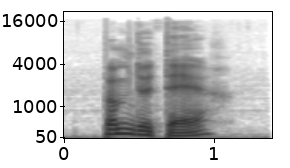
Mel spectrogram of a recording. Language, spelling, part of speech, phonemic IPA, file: French, pomme de terre, noun, /pɔm də tɛʁ/, Fr-pomme de terre.ogg
- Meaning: potato (Solanum tuberosum)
